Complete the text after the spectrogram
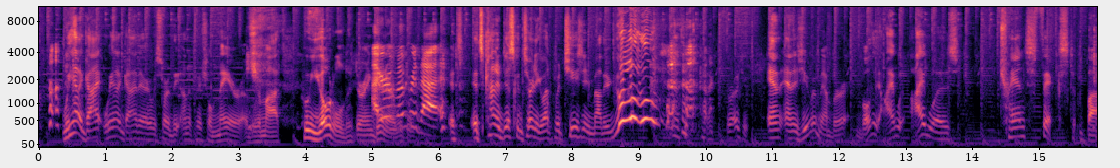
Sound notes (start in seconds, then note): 8.8 Maggie and Vanna laughing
